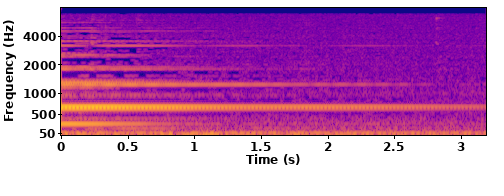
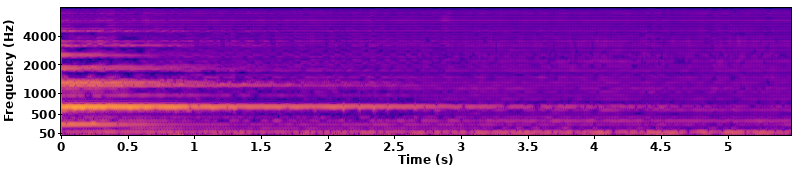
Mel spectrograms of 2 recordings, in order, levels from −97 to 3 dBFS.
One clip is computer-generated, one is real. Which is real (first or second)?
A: first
